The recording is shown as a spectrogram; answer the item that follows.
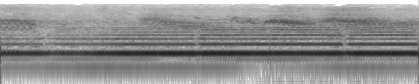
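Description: Bansuri (Indian bamboo flute) holding one long, steady note over a low sustained drone.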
